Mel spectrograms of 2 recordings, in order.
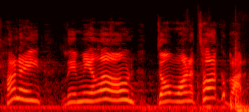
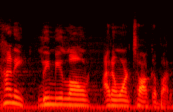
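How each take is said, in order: First: It is said tensely through clenched teeth. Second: It is said in a calm, normal voice.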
